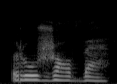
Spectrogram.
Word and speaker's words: różowe: Różowe. Again. Różowy. Różowa. Różowe. Good. So open e for neuter.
